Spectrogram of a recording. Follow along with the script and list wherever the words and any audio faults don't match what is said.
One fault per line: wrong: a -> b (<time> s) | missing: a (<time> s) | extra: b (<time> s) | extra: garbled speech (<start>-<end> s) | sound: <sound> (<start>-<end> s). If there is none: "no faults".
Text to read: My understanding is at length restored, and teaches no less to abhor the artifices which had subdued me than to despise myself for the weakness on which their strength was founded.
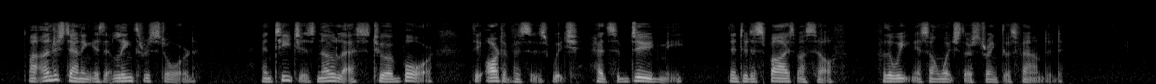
no faults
